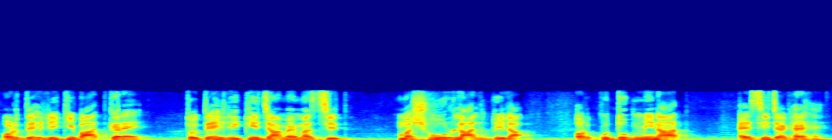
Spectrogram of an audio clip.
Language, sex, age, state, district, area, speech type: Urdu, male, 18-30, Bihar, Purnia, rural, spontaneous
